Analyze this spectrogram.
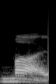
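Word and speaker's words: Maj: And your wife's name is pronounced Mai, isn't Mai. it? It's M-A-J, it's pronounced Mai.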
